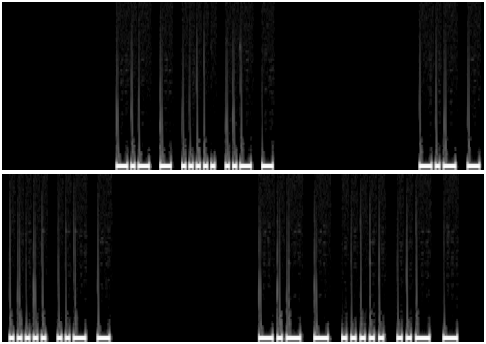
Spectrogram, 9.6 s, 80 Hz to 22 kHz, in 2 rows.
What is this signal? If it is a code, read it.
Morse code, heard as a keyed tone, about 28 wpm, 700 Hz. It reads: KT5UT KT5UT KT5UT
